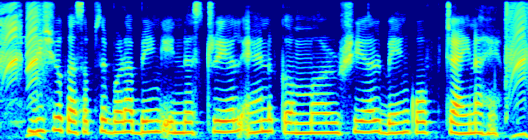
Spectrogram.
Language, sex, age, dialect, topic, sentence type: Hindi, female, 31-35, Hindustani Malvi Khadi Boli, banking, statement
